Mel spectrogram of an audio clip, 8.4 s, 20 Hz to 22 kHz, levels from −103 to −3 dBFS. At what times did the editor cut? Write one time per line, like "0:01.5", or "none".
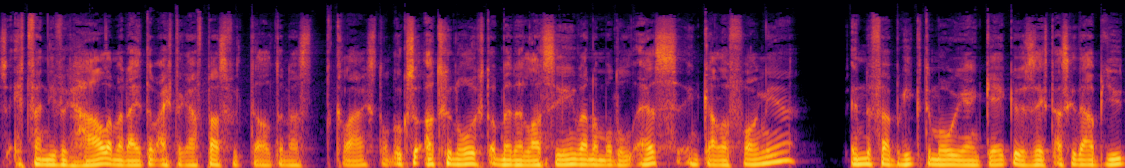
none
